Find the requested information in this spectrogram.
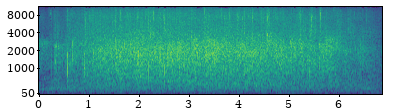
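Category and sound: crowd, audience applause in church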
